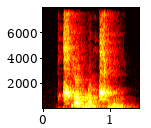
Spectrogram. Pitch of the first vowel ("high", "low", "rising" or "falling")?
falling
